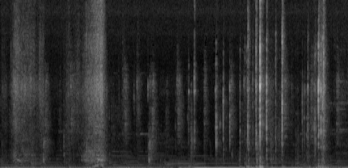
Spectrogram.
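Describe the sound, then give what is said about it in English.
A zipper rasps open on an old middle school pencil bag. The short, scratchy pulls come in a few quick strokes and are fairly quiet. “Bring out the old middle school pencil bag.”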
